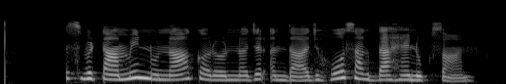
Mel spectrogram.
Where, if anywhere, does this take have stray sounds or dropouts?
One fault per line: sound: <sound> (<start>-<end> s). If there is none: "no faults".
no faults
